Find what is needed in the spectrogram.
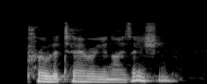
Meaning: The act or process of making somebody or something proletarian
- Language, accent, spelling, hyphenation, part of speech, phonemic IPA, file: English, Southern England, proletarianization, pro‧le‧tar‧i‧an‧i‧za‧tion, noun, /ˌpɹəʊ.lɪˌtɛː.ɹɪ.ə.naɪˈzeɪ.ʃn̩/, LL-Q1860 (eng)-proletarianization.wav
